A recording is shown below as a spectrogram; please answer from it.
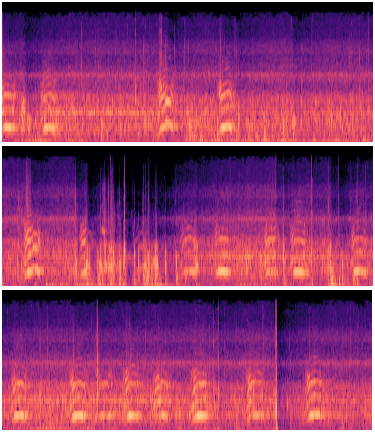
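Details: Barks from Otis, a Jämthund, on a moose hunt, coming roughly every second and quickening toward the end, with rustling, a brief voice-like murmur and a constant background hum.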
